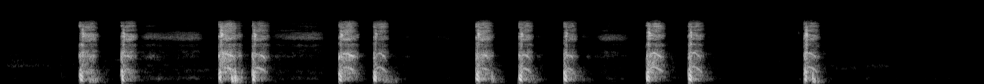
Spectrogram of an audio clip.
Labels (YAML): expert_labels:
- quality: ok
  cough_type: dry
  dyspnea: false
  wheezing: false
  stridor: false
  choking: false
  congestion: false
  nothing: true
  diagnosis: COVID-19
  severity: mild
- quality: ok
  cough_type: dry
  dyspnea: false
  wheezing: false
  stridor: true
  choking: false
  congestion: false
  nothing: true
  diagnosis: obstructive lung disease
  severity: mild
- quality: good
  cough_type: dry
  dyspnea: false
  wheezing: false
  stridor: false
  choking: false
  congestion: false
  nothing: true
  diagnosis: obstructive lung disease
  severity: severe
- quality: good
  cough_type: dry
  dyspnea: false
  wheezing: false
  stridor: false
  choking: false
  congestion: false
  nothing: true
  diagnosis: upper respiratory tract infection
  severity: severe
age: 21
gender: female
respiratory_condition: true
fever_muscle_pain: true
status: COVID-19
